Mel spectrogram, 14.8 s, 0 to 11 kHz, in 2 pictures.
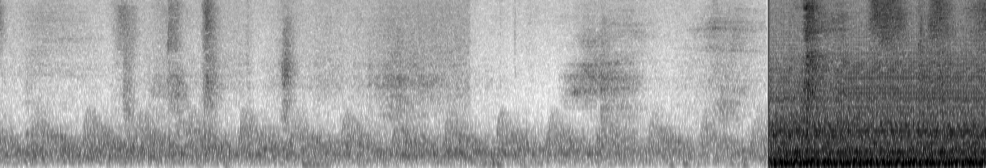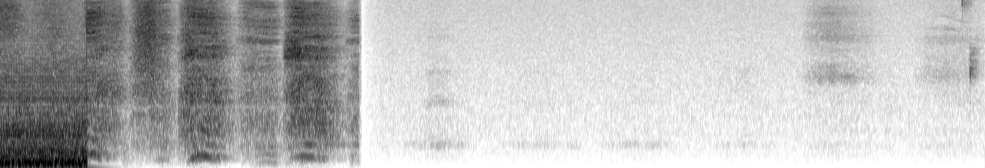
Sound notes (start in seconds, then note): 0.0 heart beating; 5.8 electric buzzing; 6.1 Phil panting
